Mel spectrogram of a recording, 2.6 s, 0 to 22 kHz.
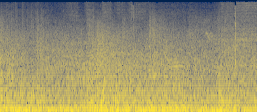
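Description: Rocket barrage from Land Mattress launchers in the strategy game Company of Heroes 2, a dense continuous rumble of artillery-like fire and bursts, steady and loud throughout with a voice faintly in the mix.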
